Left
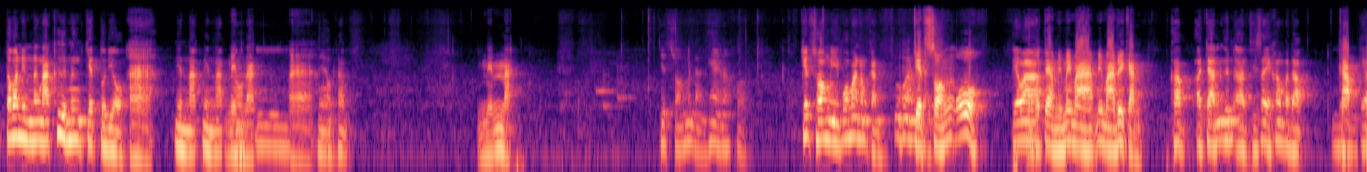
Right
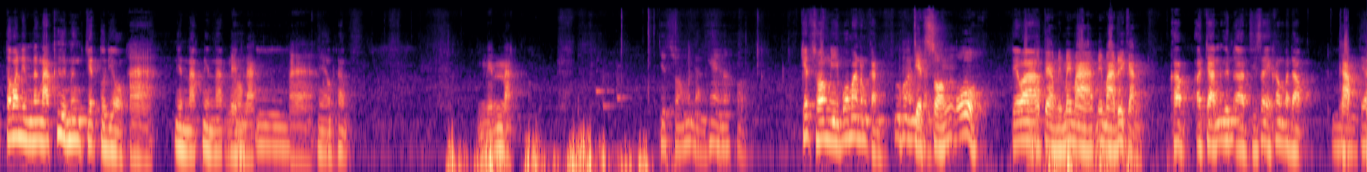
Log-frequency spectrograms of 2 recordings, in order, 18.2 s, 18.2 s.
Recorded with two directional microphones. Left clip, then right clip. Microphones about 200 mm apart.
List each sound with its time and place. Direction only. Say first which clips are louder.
0.1 s a man's voice: left 1 dB; centre (ahead or behind)
1.7 s speech: left 3 dB; 55° left (ahead or behind)
2.3 s a man's voice: left 2 dB; centre (ahead or behind)
3.1 s speech: left 3 dB; 50° left (ahead or behind)
4.3 s a man's voice: left 1 dB; centre (ahead or behind)
6.5 s speech: left 3 dB; 50° left (ahead or behind)
10.7 s a man's voice: even; 10° right (ahead or behind)
12.0 s speech: left 3 dB; 50° left (ahead or behind)
13.5 s a man's voice: even; 10° right (ahead or behind)
13.8 s speech: left 2 dB; 50° left (ahead or behind)
16.0 s a man's voice: even; 10° right (ahead or behind)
